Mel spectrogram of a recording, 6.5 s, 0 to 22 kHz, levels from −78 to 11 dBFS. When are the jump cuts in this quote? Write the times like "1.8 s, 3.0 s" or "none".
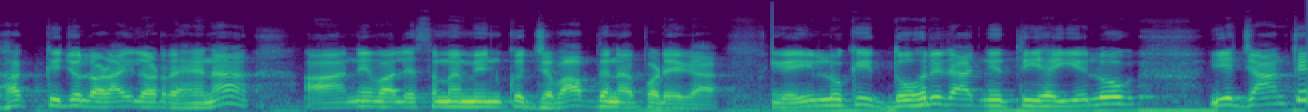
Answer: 3.9 s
